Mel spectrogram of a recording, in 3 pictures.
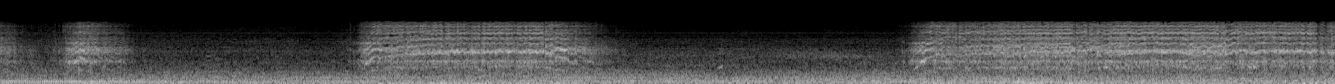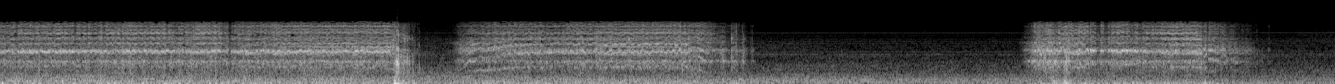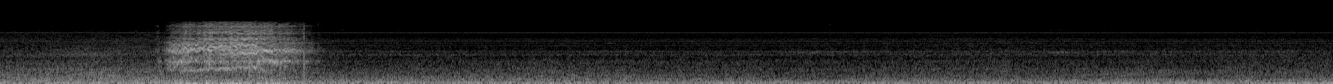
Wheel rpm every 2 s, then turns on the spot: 40, 10, 180, 0, 50, 210, 220, 230, 170, 180, 50, 20, 200, 0, 90, 0, 0, 0, 0, 0.
none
